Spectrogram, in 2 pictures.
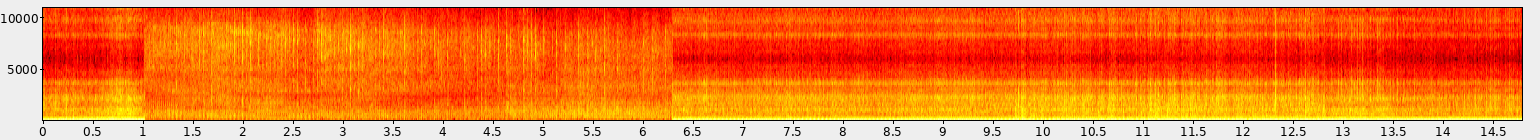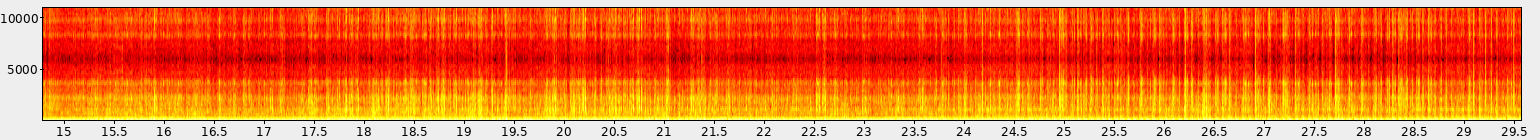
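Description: A radio-controlled model Cessna's engine running, heard through the onboard GoPro's microphone as a loud, steady low rumble mixed with wind and airframe vibration. About a second in, the sound drops abruptly to a much quieter hum. A little after six seconds the loud rumble cuts back in and holds steady.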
